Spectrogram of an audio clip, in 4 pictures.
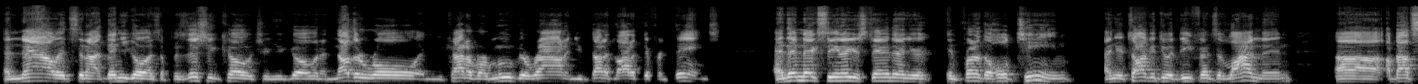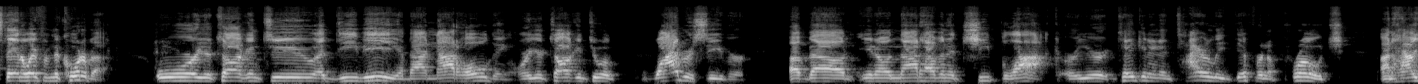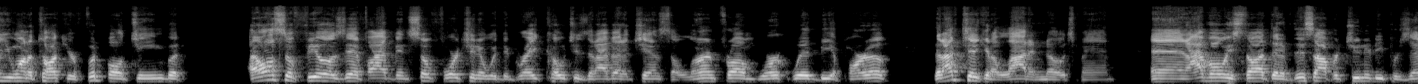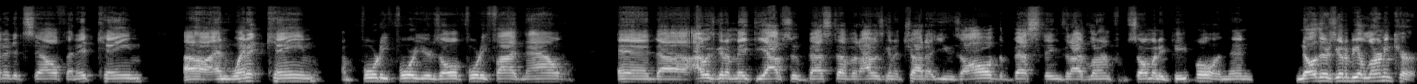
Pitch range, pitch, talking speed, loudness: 135-160 Hz, 145 Hz, 215 wpm, -17 LUFS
